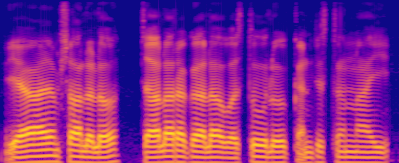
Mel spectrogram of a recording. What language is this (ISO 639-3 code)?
tel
